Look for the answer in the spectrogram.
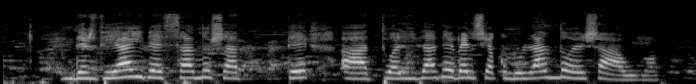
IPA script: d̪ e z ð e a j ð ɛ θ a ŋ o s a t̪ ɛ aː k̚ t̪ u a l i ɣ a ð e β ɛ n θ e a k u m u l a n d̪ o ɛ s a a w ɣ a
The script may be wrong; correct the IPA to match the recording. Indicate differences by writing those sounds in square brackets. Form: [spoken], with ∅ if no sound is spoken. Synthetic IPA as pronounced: d̪ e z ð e a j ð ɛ θ a [n] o s a t̪ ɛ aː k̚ t̪ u a l i [ð] a ð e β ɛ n [s] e a k u m u l a n d̪ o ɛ s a a w ɣ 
